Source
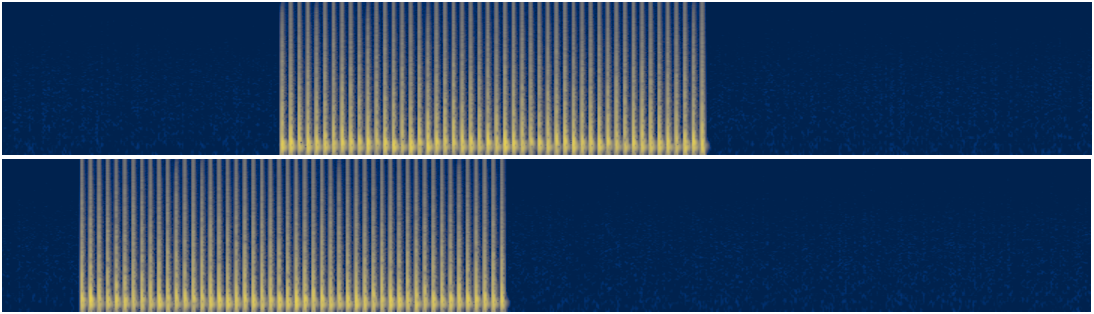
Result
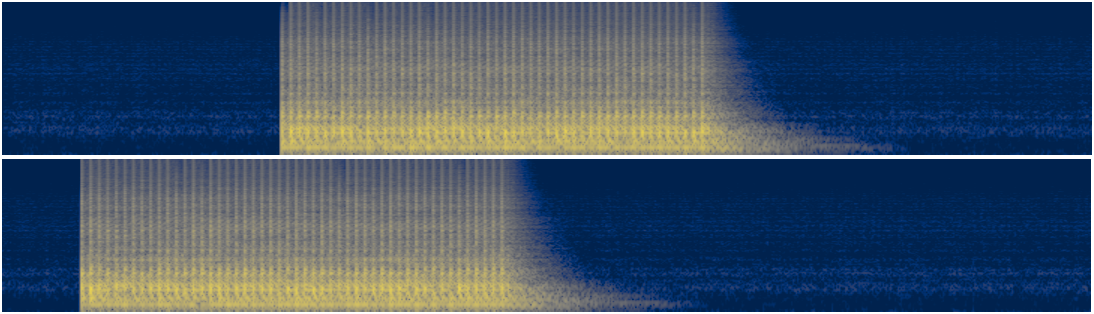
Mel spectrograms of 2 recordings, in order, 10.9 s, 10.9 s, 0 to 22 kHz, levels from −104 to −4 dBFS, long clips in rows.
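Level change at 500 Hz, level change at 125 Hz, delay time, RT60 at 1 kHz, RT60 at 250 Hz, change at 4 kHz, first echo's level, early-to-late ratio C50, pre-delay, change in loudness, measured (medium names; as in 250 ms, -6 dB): +8.0 dB, -0.5 dB, no echo, 0.45 s, 0.80 s, +3.5 dB, no echo, 11.5 dB, 4 ms, +3.0 dB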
